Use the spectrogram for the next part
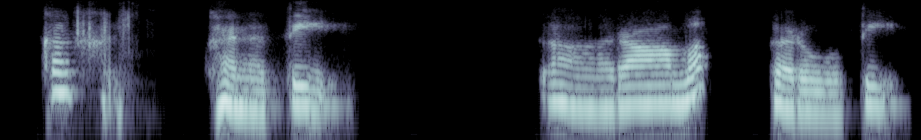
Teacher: Jihva muliya is the half visarga kind of sound which precedes ka or kha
